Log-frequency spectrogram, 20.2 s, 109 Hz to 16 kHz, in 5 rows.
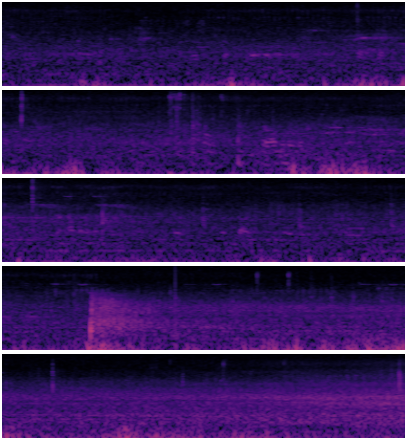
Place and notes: Langel Binnenwasser, Köln, Deutschland - Sonntags in der Sonne / Sunday in the sun
Sonntags bei 20 ° C und Sonne, einer der ersten schönen Frühlingstage.
Am Totarm des Rheins, dem sogenannten "Binnenwasser".
Die meisten Geräusche bewegen sich hinter mir vorbei.
Vögel, ein Knall, Stimmen, ein Auto, ein Motorrad und ein Flugzeug.
Sundays at 20 ° C (68 F) and sun, one of the first beautiful spring days.
Sitting at a dead water of the Rhine, the so-called "Binnenwasser".
Most sounds passed behind me.
Birds, a bang, voices, a car, a motorcycle and an airplane.
Cologne, Germany, 9 March 2014, ~16:00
